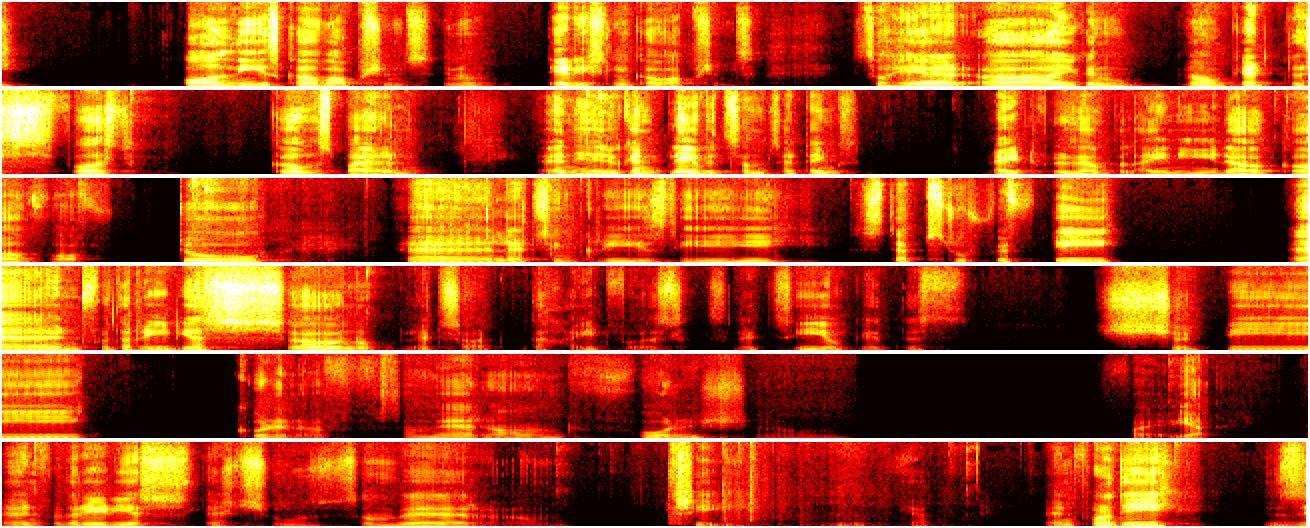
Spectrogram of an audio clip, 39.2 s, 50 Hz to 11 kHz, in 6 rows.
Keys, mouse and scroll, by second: 9.4-17.1 drag, 21.4-24.5 drag, 32.8-37.8 drag, 38.5-39.1 drag.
